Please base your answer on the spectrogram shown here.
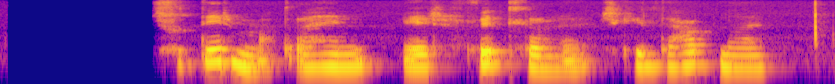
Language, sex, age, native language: Icelandic, female, 13, Icelandic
